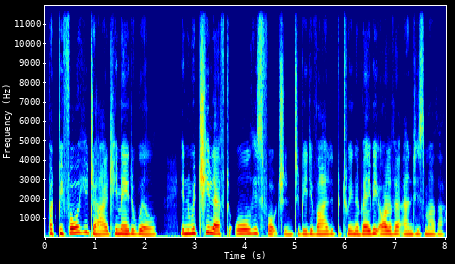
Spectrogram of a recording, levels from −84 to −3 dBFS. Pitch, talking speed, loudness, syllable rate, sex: 200 Hz, 185 wpm, -18 LUFS, 4.9 syllables/s, female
